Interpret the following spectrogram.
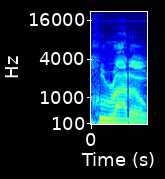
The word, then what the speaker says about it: Jurado: Ariel Jurado. Jurado. Ariel. As you can see, they're spelled J-U-R-A-D-O. They say the J is sometimes silent.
